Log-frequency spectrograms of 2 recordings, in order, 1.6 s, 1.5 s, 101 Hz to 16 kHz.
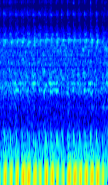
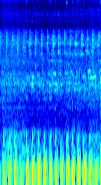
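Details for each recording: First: Coleman AT125EX ATV after a new intake, airbox and carburetor and a fix to a throttle cable with no slack that caused a high idle. Single cylinder thumps evenly at about four beats a second: it starts well and idles cleanly. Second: Coleman AT125E four-wheeler single-cylinder engine idling after a tune-up with the carburetor dialed in: steady low thumps with a faint light tick from an exhaust or intake valve, needing valve adjustment.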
